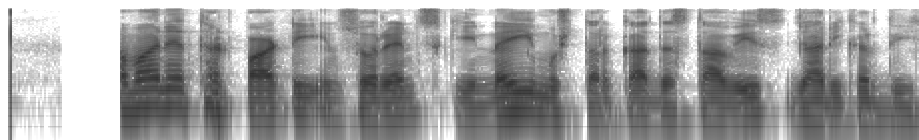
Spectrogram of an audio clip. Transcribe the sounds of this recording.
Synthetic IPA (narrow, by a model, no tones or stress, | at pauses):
hɐmãnet̪ʰɐɾʈ̚paːɾʈiʔɪ̰nsoːɾẽːnskinɐimʊʃt̪əɾkad̪ɐst̪aːʋiːzd͡ʒaːɾikɐɾd̪iː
